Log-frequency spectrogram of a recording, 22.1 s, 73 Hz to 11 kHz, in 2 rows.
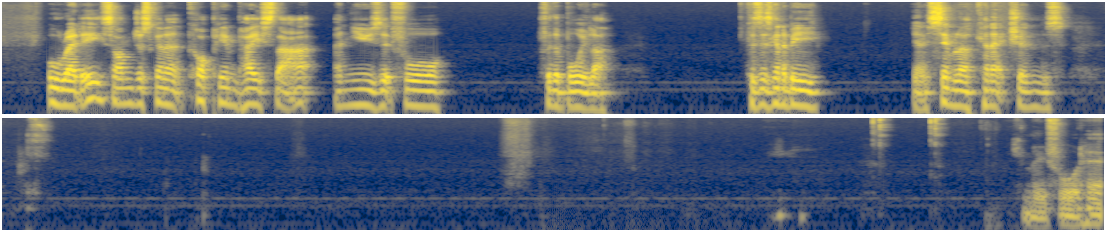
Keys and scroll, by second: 6.4 Delete.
